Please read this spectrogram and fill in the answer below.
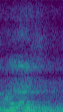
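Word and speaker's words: מעשר: You can find this in Numbers 18 and 21 and Malachi 3 and 8 through 10, meaning 10th in Hebrew, and it's pronounced Ma'asher.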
